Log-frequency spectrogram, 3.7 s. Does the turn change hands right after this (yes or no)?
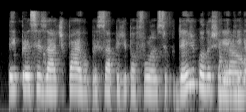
no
